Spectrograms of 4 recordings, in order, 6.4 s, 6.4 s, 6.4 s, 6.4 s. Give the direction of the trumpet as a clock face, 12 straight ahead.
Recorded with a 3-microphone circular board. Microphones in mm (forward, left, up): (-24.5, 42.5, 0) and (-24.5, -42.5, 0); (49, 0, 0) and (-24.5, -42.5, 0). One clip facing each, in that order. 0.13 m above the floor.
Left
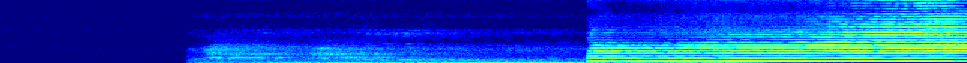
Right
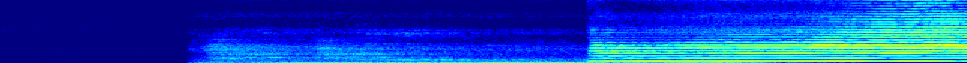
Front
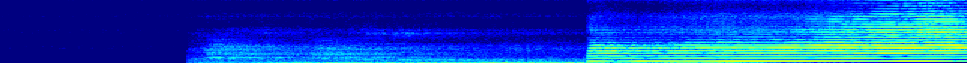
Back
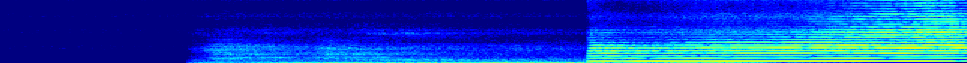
8 o'clock.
